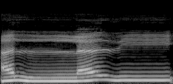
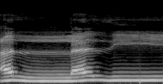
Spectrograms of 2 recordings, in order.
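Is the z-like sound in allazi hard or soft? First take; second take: soft; soft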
